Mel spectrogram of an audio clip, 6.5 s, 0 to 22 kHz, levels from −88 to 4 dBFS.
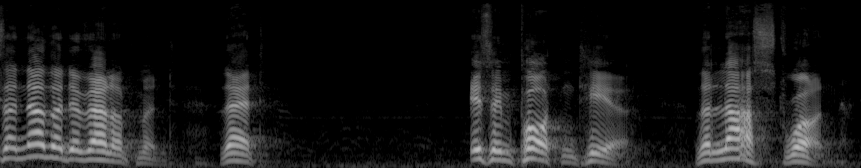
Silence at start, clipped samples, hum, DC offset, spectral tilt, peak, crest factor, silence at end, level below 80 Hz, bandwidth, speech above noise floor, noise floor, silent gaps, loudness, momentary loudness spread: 0 s; under 0.1%; none; under 0.1%; -4.5 dB/octave; -12 dBFS; 20 dB; 0.3 s; -74 dBFS; over 20 kHz; 41 dB; -70 dBFS; none; -30 LUFS; 12 LU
